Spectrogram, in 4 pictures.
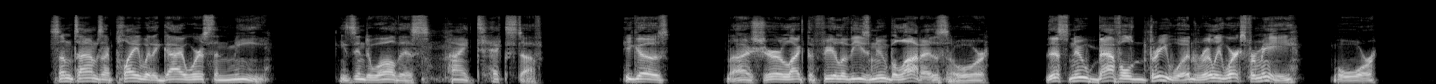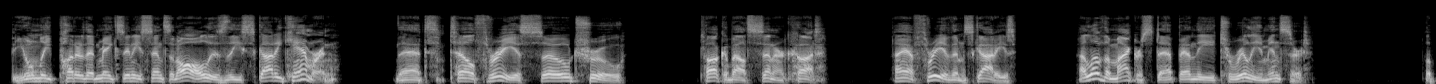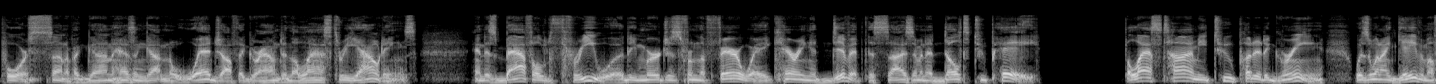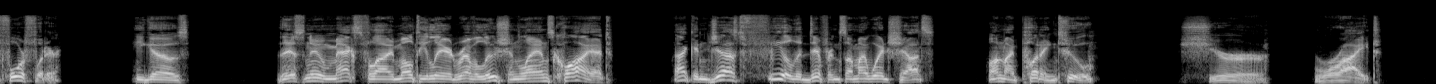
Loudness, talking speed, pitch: -15 LUFS, 155 wpm, 90 Hz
